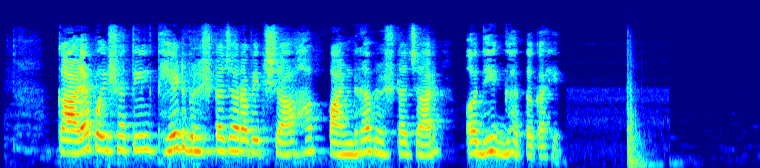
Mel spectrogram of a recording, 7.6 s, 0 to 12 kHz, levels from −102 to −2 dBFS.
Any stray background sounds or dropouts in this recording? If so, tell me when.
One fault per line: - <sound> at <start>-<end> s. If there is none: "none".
- thud at 6.3-6.6 s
